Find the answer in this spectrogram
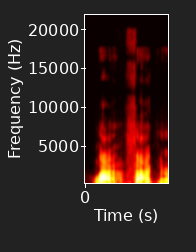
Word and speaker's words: Wagner: Wagner, I believe, is the correct pronunciation because they pronounce their W's like V's.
